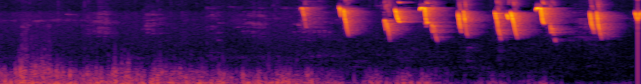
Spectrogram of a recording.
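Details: Saffron finch song beginning after three seconds of low rumbling noise: a run of bright, high descending chirps, steady and repeated about twice a second until the end.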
